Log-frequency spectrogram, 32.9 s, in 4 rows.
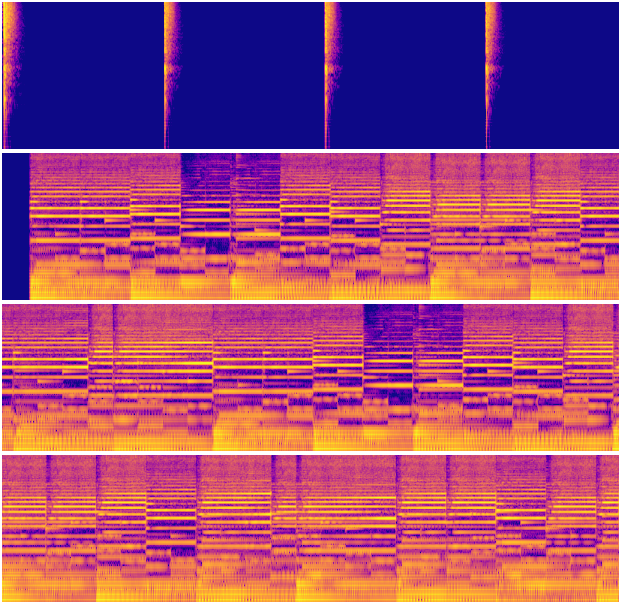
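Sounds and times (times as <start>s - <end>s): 
anthem playalong in C: 8.6s - 32.9s.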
